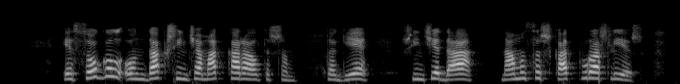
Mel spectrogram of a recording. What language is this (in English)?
Mari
